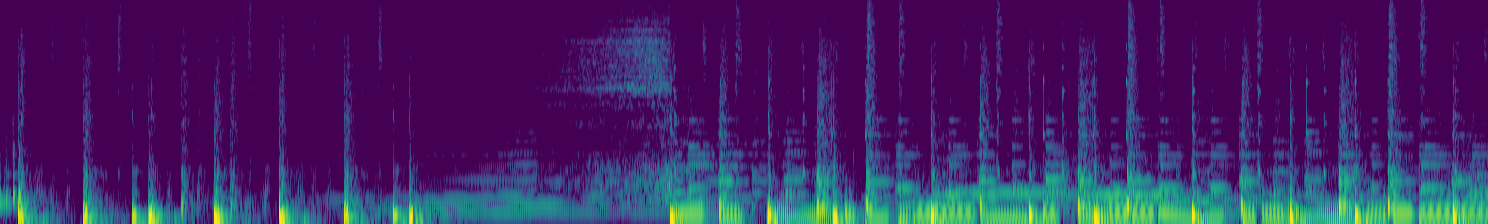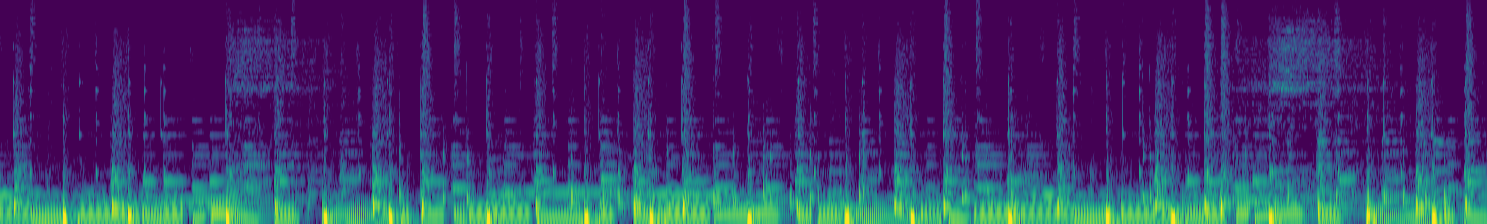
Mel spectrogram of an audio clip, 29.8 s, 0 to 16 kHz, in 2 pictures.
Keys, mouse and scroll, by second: 2.1-8.5 drag, 10.0-11.9 drag, 12.2-16.0 drag, 16.0 scroll down 4, 16.1-16.7 scroll up 6, 16.7 middle click, 16.9 scroll down 2, 17.1 middle click, 17.3-18.1 scroll up 2, 17.4 middle click, 18.1-22.1 drag, 22.1 scroll down 2, 22.3 drag, 22.6-23.5 middle drag, 23.5 scroll up 1, 23.8-24.7 middle drag, 24.7 click, 25.3-26.6 drag, 28.6 click, 29.3-29.7 drag.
